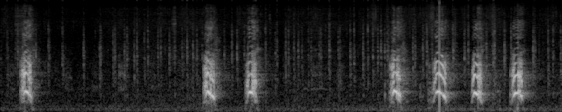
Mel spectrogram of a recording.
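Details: German Shepherds named Malfred and Mennard going after a lawnmower in motion, giving short, punchy barks in irregular bursts: one, then a pair, then four in quick succession, separated by brief quiet gaps.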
